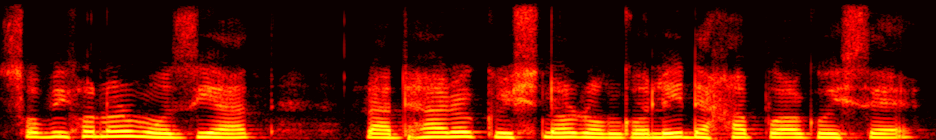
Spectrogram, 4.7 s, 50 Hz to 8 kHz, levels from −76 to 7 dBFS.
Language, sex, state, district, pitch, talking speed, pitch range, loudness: Assamese, female, Assam, Kamrup Metropolitan, 230 Hz, 115 wpm, 220-245 Hz, -13 LUFS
